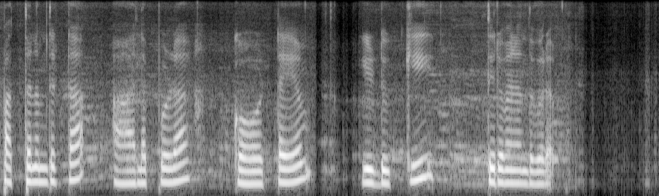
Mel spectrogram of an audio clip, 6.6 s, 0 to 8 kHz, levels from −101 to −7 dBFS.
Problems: constant background noise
